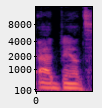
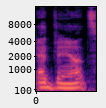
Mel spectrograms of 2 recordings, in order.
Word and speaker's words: Advance: That's how they say it, is Advance. It's not Advance, it's Advance.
